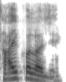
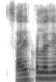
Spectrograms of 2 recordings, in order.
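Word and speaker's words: psychology: দিয়ে তৈরি গভর্মেন্ট তারপর সাইকোলজি সাইকোলজি মানে মনোবিজ্ঞান scientific study of the mind and হাউ it's influence behaviour সাইকোলজি বানানটা মনে রাখবে পি দিয়ে শুরু হয় এটা উচ্চারণ হয় না তারপর হচ্ছে রিকল রিক্লোজ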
